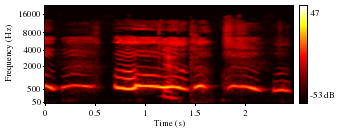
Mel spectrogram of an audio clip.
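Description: A baby cries while being breastfed, in about five high-pitched, wavering wails, each lasting a fraction of a second to half a second, separated by short breaths. The crying is fairly loud, and no one speaks.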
